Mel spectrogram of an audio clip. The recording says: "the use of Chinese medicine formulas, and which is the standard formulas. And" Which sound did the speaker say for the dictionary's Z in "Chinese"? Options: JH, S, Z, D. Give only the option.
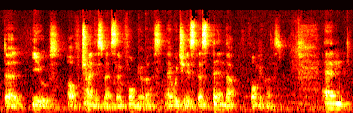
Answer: S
